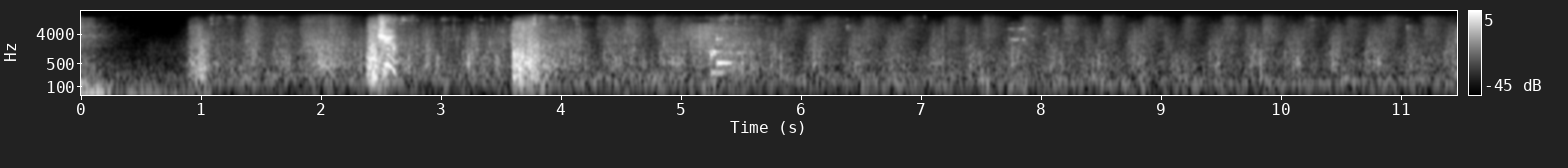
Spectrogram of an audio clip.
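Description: Footsteps patter quickly over soft ground.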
